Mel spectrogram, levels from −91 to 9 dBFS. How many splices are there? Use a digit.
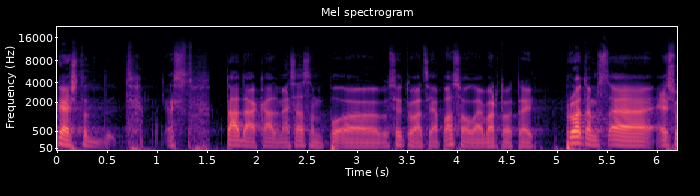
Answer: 2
